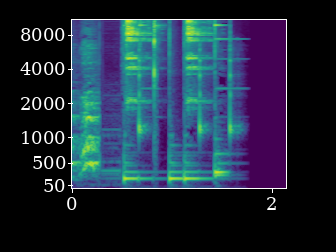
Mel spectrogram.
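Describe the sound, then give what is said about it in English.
A pet dog barks a few short, sharp, pitched barks in quick succession, then goes silent. “Sorry, that's my dog.”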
